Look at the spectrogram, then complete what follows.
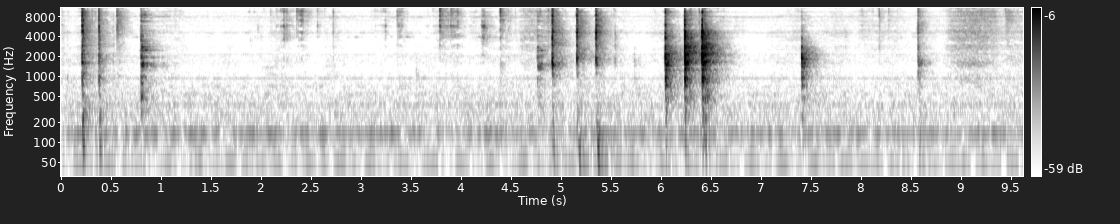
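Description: Kitchen knife slicing a hot red chili pepper on a plastic cutting board: scattered taps of the blade on the board, with a quick run of several sharper taps about six seconds in.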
